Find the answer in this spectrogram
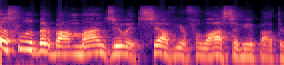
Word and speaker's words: Monzú: The O is O. So, Monzu. Uh, but you know, people say Monzoo all the time. It's it's not a it's not a big deal.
